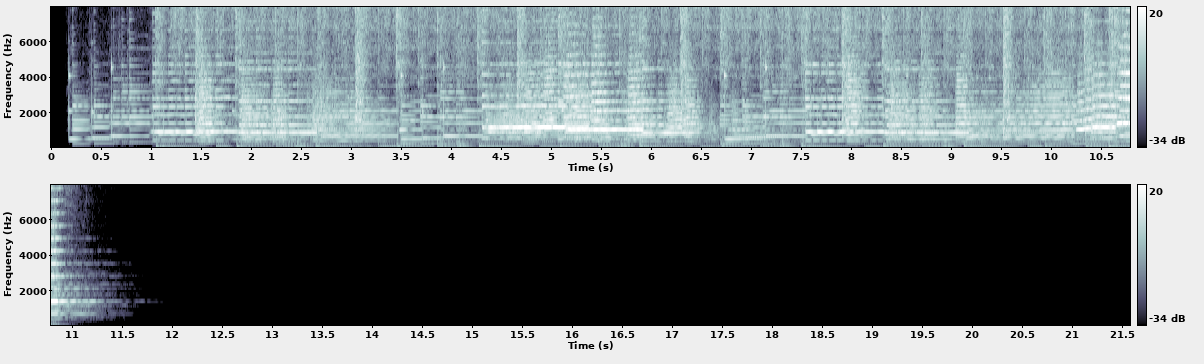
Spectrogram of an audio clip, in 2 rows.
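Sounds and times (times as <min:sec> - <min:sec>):
happy swing music: 0:00.2 - 0:11.6.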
